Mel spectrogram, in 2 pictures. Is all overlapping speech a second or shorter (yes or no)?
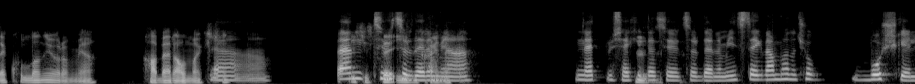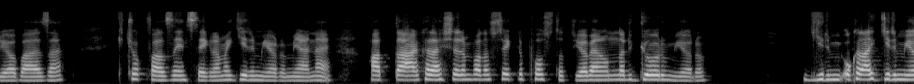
no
